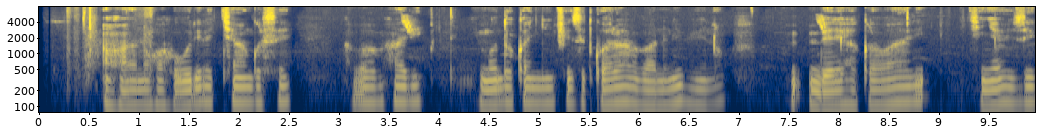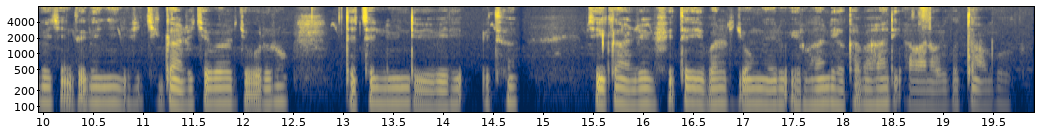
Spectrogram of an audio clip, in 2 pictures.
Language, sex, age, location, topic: Kinyarwanda, male, 18-24, Kigali, government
